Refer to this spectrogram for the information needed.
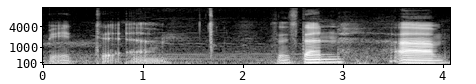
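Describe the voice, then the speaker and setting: Slow-talking young man gaming. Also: lowish voice, lively intonation, gravelly, fairly bright tone, soft background music. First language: Swedish. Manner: muttering, reacting to a horror game. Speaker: gamer. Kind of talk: let's play commentary. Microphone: headset mic.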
